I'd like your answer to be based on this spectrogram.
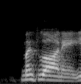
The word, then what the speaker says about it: Maslany: Maslany.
